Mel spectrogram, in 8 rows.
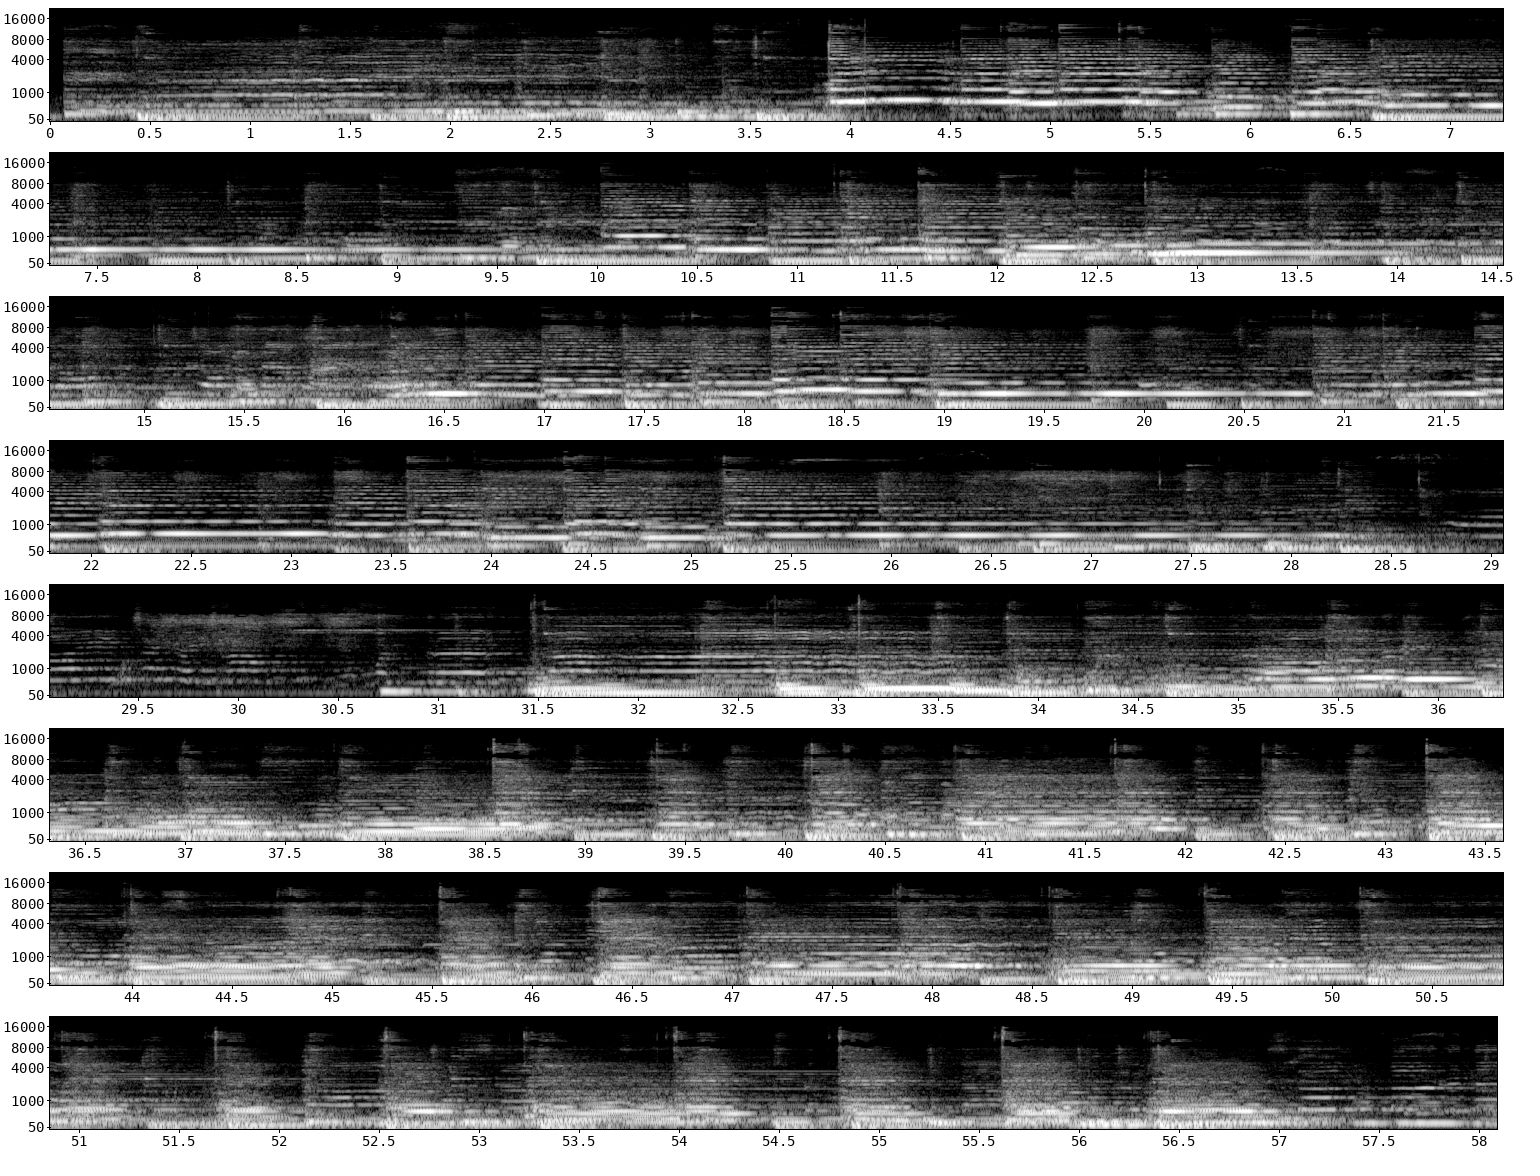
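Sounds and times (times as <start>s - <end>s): electric guitar melody: 0.0s - 28.7s, 31.5s - 57.7s
backing music with bass line: 0.0s - 28.9s, 31.4s - 58.0s.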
